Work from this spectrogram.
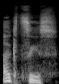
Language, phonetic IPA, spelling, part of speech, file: Russian, [ɐkˈt͡sɨs], акциз, noun, Ru-акциз.ogg
- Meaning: excise, excise tax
